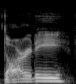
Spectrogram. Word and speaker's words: Doherty: Spelled Doherty. For some reason, it's pronounced Doherty. I never really understood that. I think it might be an Irish thing, but a defender who brings it up the field.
